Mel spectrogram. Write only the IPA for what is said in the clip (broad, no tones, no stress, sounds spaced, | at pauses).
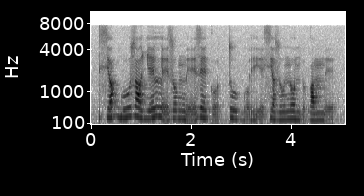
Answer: sʲ ɒ ɡ͡b u z ɒ ʎ e lː ḛ z o ŋ͡m ḛ z e k o̰ tː u ɡ͡b o̰ rʲ ḛ sʲ ɒ z u n o nʲ o̰ ɡ ɒ mː ḛ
